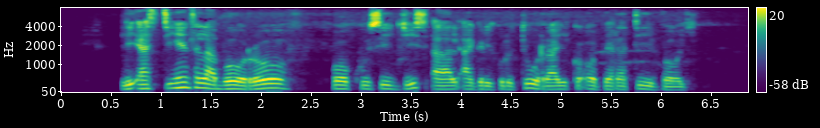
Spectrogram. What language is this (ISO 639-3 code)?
epo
